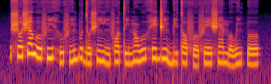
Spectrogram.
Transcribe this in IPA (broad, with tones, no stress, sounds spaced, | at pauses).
ʃ ɔ˧ ʃ a˦ w o˧ f ĩ˧ h u˨ f ĩ˨˦ b o˦˨ d o˨ ʃ ĩ˧ j ĩ˨ f ɔ˧ t i˨ n ɔ̃˧ w u˦ h e˦ d͡ʒ ĩ˦˨ b i˧ t ɔ˧ f o˨ f e˧ ʃ ɛ̃˧ m o˨ w ĩ˧ k͡p o˧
